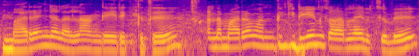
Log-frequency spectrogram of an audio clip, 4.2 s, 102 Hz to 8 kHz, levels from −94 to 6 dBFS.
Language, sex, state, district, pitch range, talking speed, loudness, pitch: Tamil, female, Tamil Nadu, Kanyakumari, 170-230 Hz, 145 wpm, -13 LUFS, 200 Hz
